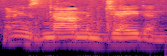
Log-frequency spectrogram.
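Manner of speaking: loud, terrible, fake Boston accent. Playing a video game, mimicking how a game character talks: bad fake boston accent. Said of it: "He tries to use a Boston accent. It's just terrible".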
